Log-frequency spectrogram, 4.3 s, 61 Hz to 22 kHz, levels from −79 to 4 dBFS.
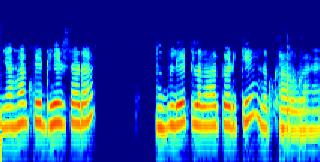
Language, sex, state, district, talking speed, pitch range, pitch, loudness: Hindi, female, Bihar, Muzaffarpur, 170 wpm, 225-260 Hz, 245 Hz, -18 LUFS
